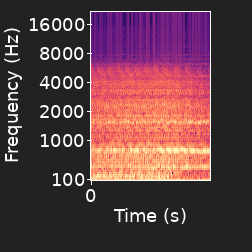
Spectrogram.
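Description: Electronic drum and bass music: a sustained synthesizer drone of steady held tones over a low bass rumble, with no drums.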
